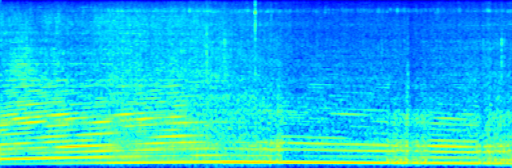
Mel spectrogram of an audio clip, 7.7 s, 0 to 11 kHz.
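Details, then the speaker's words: B20-engined car, cooling system bled, fast idle valve deleted: engine climbs and sags unevenly through revs, hiccuping off throttle; surging and hesitation on deceleration persists after checking vacuum leaks, cooling air, idle control valve; cause unknown. "all right well so far I've had no luck it's still bogging or surging and it's still hiccuping when I'm"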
